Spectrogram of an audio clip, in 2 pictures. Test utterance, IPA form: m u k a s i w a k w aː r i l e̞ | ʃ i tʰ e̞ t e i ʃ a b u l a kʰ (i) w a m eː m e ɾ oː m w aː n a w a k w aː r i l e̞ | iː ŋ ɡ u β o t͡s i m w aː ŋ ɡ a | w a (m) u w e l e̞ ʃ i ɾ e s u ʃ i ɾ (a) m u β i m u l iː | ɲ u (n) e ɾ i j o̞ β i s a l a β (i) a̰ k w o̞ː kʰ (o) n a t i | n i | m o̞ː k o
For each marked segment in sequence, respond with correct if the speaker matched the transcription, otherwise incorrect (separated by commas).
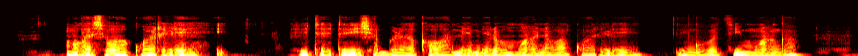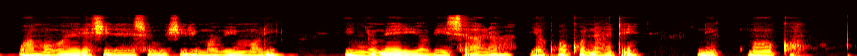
incorrect, correct, incorrect, incorrect, incorrect, correct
